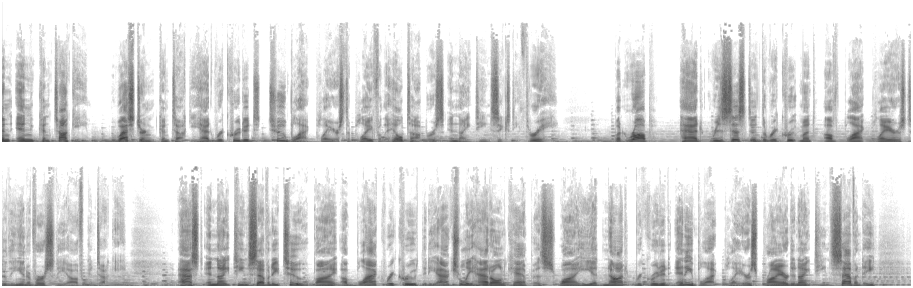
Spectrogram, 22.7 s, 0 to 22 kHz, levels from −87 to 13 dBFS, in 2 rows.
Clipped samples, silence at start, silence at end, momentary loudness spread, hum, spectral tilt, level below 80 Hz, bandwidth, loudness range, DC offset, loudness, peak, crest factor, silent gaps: under 0.1%; 0 s; 0 s; 13 LU; none; -3.5 dB/octave; -50 dBFS; 19 kHz; 5 LU; under 0.1%; -24 LUFS; -6 dBFS; 18 dB; none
